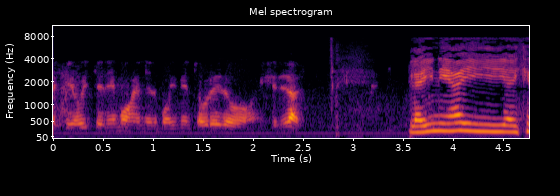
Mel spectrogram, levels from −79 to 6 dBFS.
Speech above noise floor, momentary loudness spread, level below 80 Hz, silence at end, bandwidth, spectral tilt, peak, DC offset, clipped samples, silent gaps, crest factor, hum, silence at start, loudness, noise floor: 29 dB; 15 LU; -64 dBFS; 0 s; 8 kHz; -6 dB/octave; -4 dBFS; under 0.1%; under 0.1%; none; 20 dB; none; 0 s; -22 LUFS; -51 dBFS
